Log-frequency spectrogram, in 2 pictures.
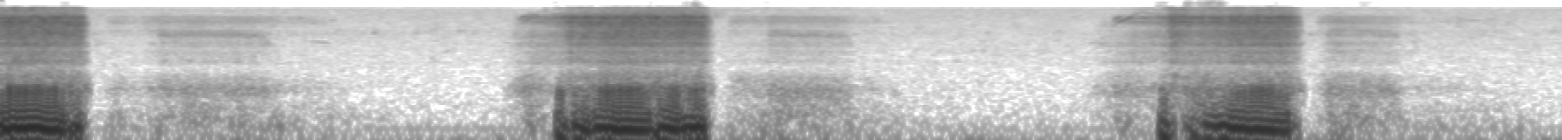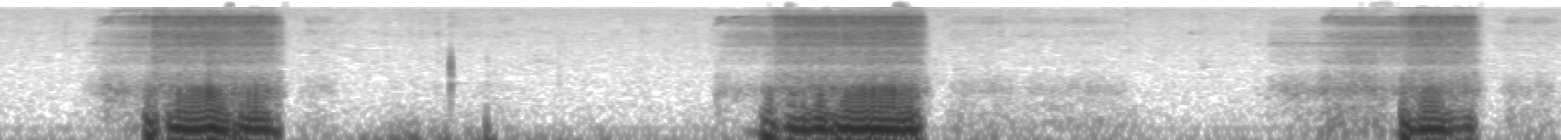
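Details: Morio, a French Bulldog puppy nearly four months old, snores unusually heavily for a pup while asleep. Loud, rough, rasping snores come roughly every three seconds, five in all, with quiet breathing between them.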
